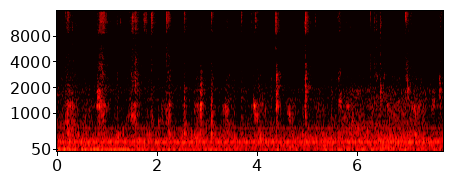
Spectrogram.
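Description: Faint chewing of crispy fried chicken: soft, irregular crunches and mouth clicks over a low steady room hum.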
